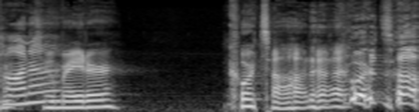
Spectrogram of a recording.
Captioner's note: laughs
